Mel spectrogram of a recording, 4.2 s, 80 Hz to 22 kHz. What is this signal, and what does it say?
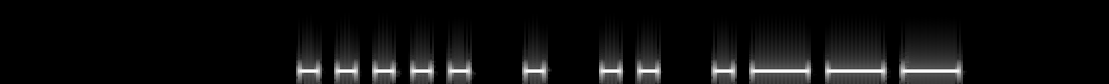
Morse code, heard as a keyed tone, about 17 wpm, 700 Hz. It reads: 5EIJ
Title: Four Challenging Letter-Number Combinations 17wpm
